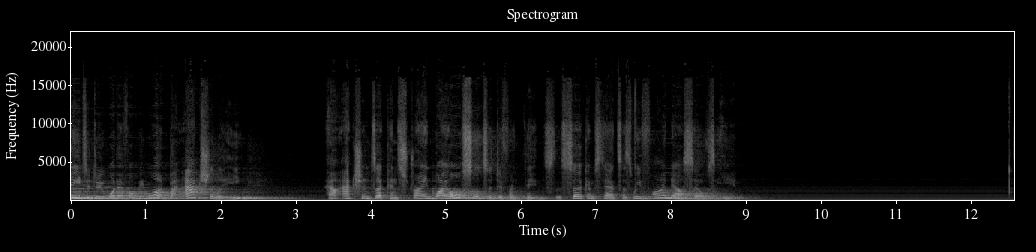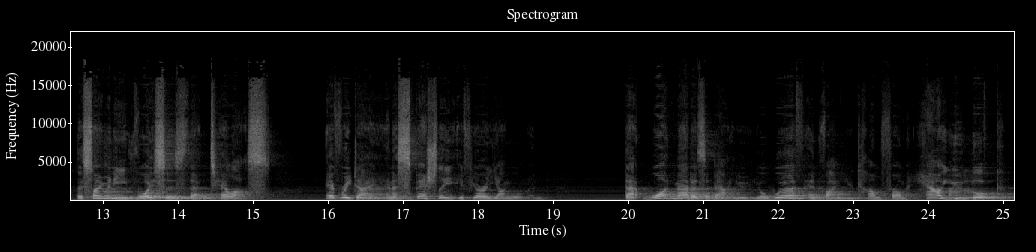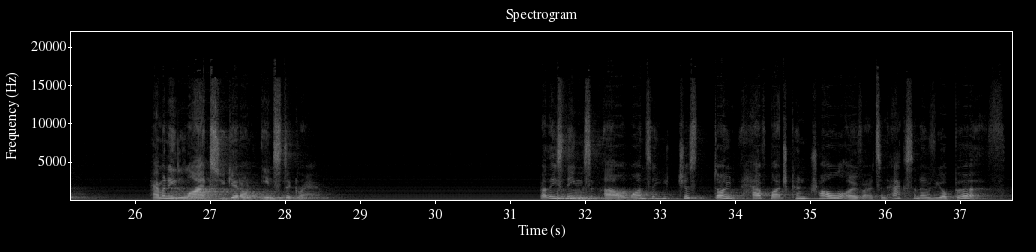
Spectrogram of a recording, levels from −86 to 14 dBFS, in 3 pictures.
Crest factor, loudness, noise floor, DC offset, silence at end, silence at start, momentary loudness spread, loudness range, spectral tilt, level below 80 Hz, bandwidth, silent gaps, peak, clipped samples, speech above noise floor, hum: 20 dB; -34 LUFS; -64 dBFS; under 0.1%; 0.15 s; 0 s; 13 LU; 6 LU; -4.5 dB/octave; -66 dBFS; 19 kHz; none; -14 dBFS; under 0.1%; 30 dB; 50 Hz at -65 dBFS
